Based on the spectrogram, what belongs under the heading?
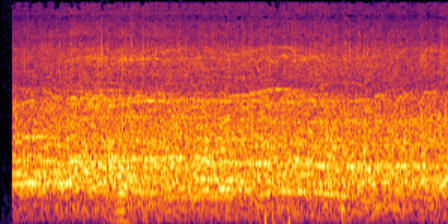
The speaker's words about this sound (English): Trump's walking around the stage to this cheering, like, oh, yeah, hilarious. Like, he's accepting the applause. He's just walking around the stage in silence with his arms up, going, yep, yep, I'm right, I'm right.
